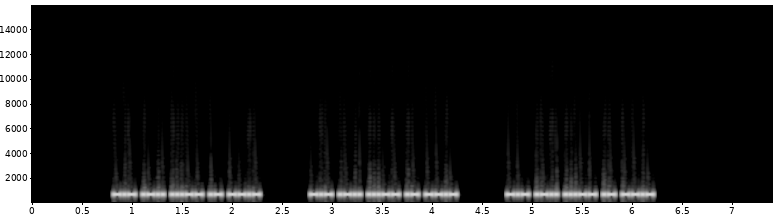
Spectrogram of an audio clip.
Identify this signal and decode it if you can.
Morse code, heard as a keyed tone, about 50 wpm, 700 Hz. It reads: KL3AQ KL3AQ KL3AQ
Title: USA Call Signs - 5 Characters - Repeated 3x - 50wpm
